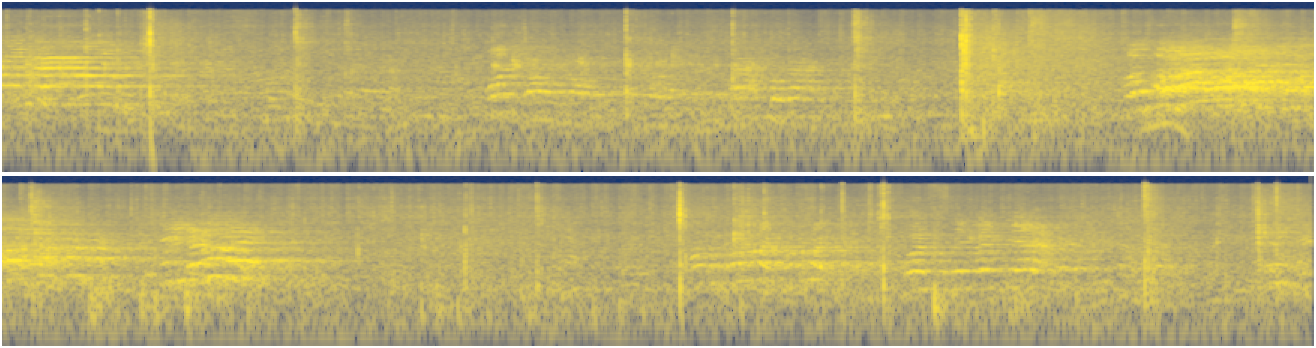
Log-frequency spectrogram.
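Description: Hockey sticks clack sharply against a ball.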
